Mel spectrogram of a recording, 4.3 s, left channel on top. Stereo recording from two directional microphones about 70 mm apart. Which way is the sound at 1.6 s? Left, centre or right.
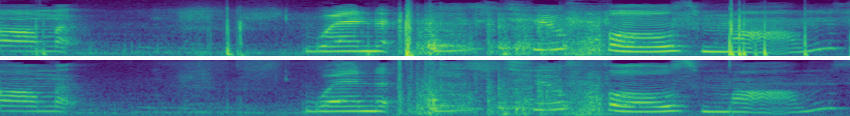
Right.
